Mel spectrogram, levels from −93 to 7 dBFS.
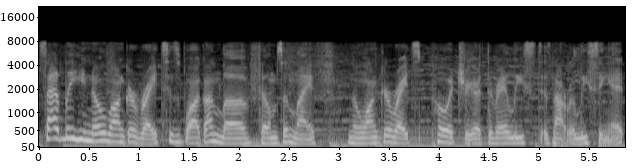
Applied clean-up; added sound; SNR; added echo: none; none; none; none.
